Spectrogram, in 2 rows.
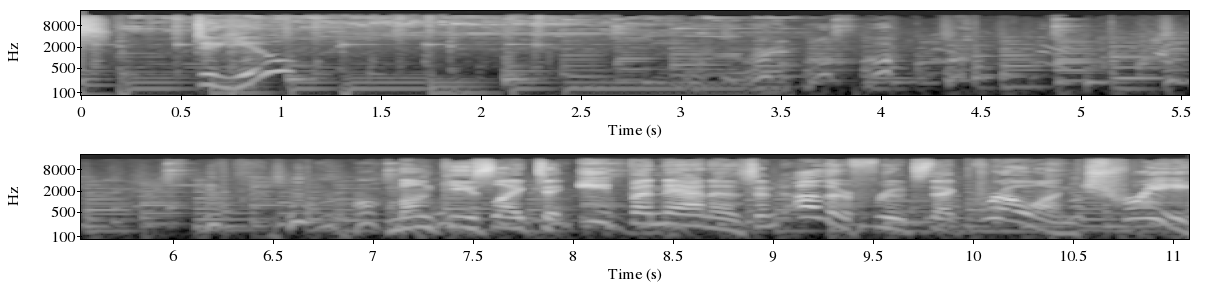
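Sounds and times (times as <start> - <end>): light background music: 0.0 - 11.0
cartoon monkey calls: 3.2 - 7.1.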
